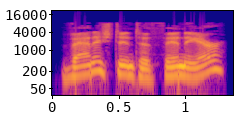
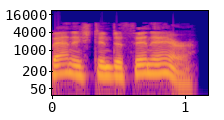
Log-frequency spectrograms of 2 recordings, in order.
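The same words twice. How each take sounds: First: "Vanished into thin air?" with the pitch rising at the end; questioning echo. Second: Said in the usual way. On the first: Acted. Detective doubts the director's report, questioning echo rising on "air".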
